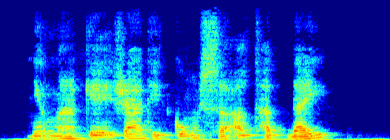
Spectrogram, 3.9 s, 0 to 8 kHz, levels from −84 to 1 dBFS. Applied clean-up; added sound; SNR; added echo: neural mask model Resemble Enhance denoiser.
